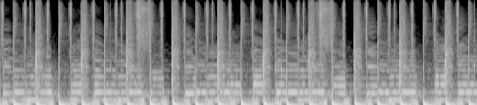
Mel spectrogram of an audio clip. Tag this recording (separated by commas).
Music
